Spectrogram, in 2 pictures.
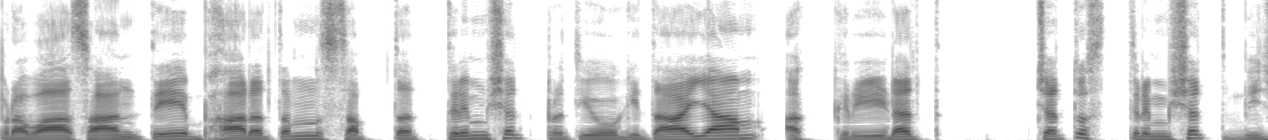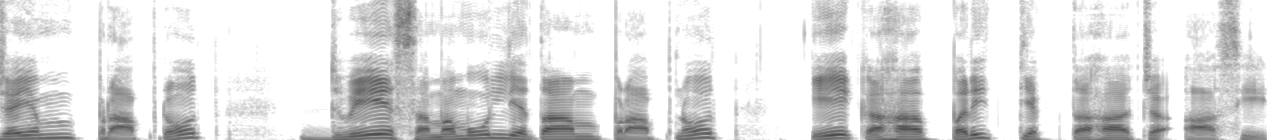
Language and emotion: Sanskrit, neutral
